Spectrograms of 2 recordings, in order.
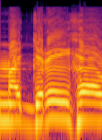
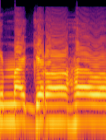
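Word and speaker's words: مجراها: Kemudian juga kita dengar di saat membaca Al-Quran, Bismillahi majriha wa mursaha, itu sebenarnya bacaan yang tepat. Namun kita dengar ada yang membacanya Bismillahi majraha wa mursaha, ada yang membacanya Bismillahi majraiha wa mursaha, ada juga yang membacanya Bismillahi majriha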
